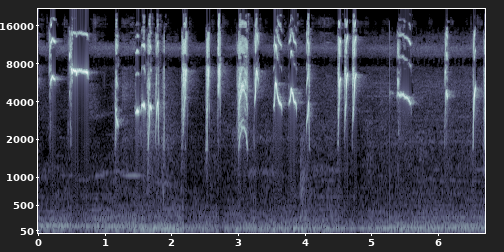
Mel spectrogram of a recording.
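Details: Olive-backed sunbird (kolibri ninja) in full song used as a lure; very high, rapid chirps and short buzzy twitters, with gaps between bursts.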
